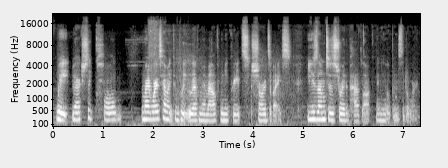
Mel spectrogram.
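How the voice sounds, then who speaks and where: A woman's voice: medium pitch, flat delivery, fast, faint music behind. A woman streaming a game, reading its text aloud and breaking into bubbly, giggly, playful asides.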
